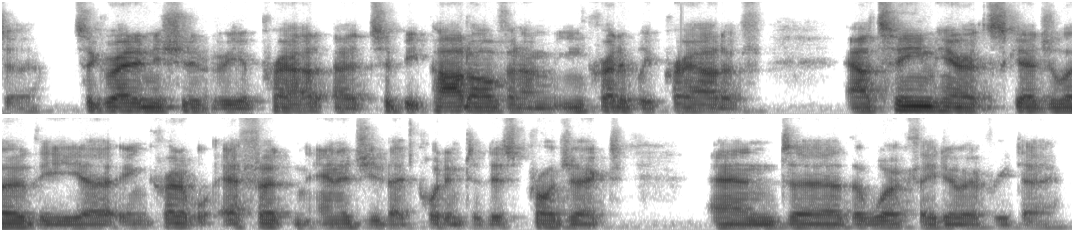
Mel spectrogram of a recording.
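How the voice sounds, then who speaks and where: A middle-aged man answering as a company executive in a webinar interview, speaking earnestly and in a measured, halting way. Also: sits low, fairly bright tone. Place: small indoor room, video call.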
